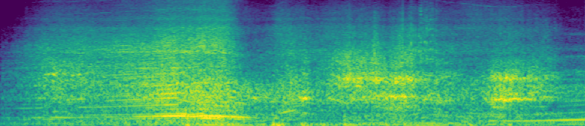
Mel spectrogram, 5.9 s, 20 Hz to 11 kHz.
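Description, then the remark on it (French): An Audi turbocharged five-cylinder car engine with a 1-2-4-5-3 firing order roars loudly, its pitch rising and falling through hard revs, with tyre squeal and a harsh, raspy exhaust note throughout. “Maintes fois primé comme moteur de l'année dans sa catégorie, le 5 cylindres turbo de Audi est doté d'une sonorité absolument fabuleuse en raison de sa séquence d'allumage décalée de 1, 2, 4, 5, 3”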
